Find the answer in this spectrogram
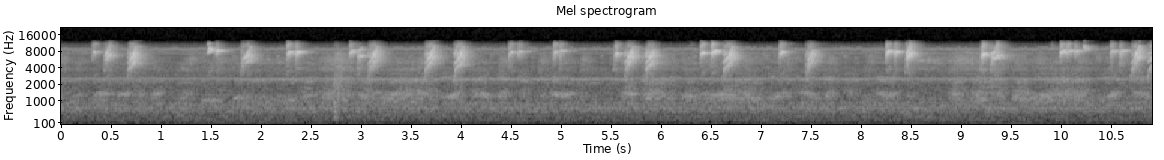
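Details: Captive green-headed tanager calling noisily: brisk high-pitched chips and thin tinkling notes, often doubled or in short clusters, spaced irregularly across the recording, with a low steady background hum.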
